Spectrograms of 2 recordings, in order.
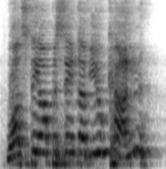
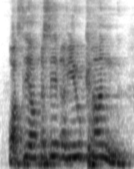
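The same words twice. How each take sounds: First: Laughing shout, pitched higher, calling out to the whole crowd. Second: Said in the usual way. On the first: Acted. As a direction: throw it out to the room like a chant leader. Leading the crowd in the call.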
